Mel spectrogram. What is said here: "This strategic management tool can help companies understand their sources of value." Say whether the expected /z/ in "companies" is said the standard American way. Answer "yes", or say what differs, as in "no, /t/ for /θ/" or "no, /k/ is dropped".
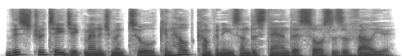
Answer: yes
